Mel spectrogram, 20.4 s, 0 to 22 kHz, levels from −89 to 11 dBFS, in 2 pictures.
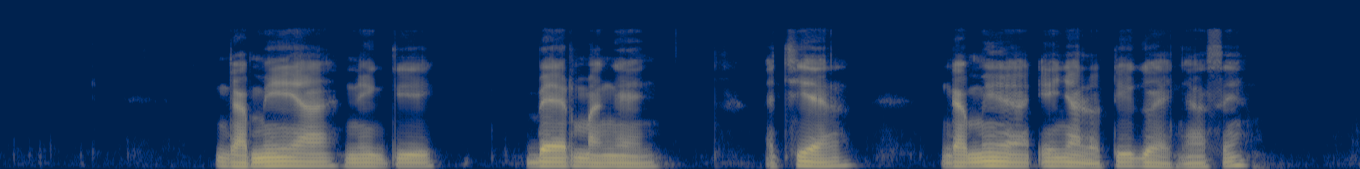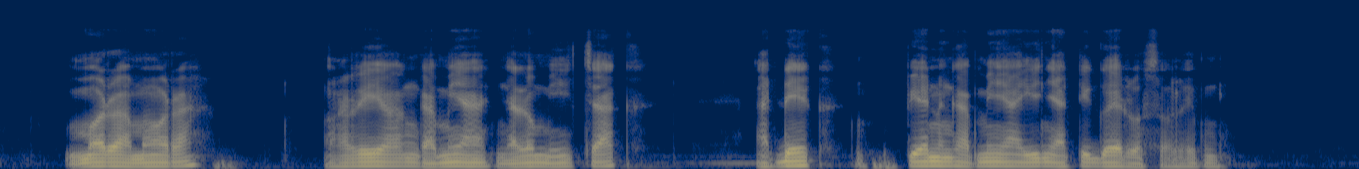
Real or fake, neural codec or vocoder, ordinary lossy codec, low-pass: fake; codec, 24 kHz, 3.1 kbps, DualCodec; none; 10.8 kHz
